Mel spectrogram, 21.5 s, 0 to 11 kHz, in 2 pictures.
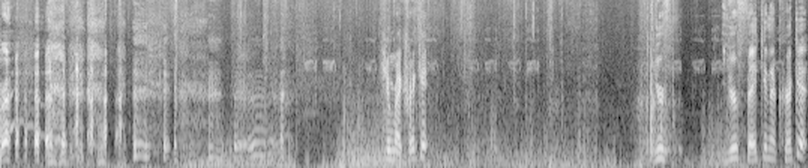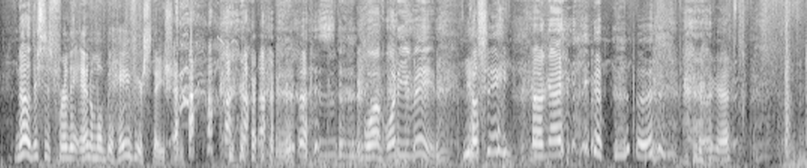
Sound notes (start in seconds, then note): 0.0 laughs; 6.4 quite cricket chirp sounds coming from the box; 13.6 laughs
